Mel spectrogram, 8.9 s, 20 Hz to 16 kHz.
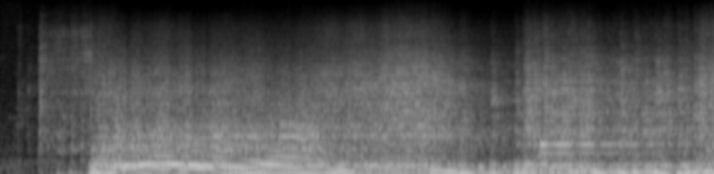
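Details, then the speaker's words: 2013 BMW F30 335i N55, full bolt-on with custom E85 tune, towed in with an axle sheared in the differential: short crank, then it catches and revs with a loud, deep boom. Hard starting, suspected to be due to E85. "so we have some difficulty starting I'm pretty sure he's on E85 that's why"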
